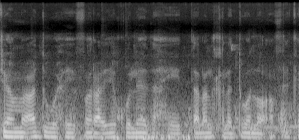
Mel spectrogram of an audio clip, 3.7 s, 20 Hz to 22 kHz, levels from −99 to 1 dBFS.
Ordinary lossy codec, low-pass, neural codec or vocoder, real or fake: none; 19.8 kHz; vocoder, 44.1 kHz, 128 mel bands every 256 samples, BigVGAN v2; fake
